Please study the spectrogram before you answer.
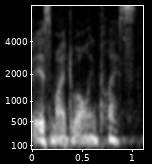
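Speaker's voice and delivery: hushed, reverent whisper. Real, not acted. Preacher whispers the psalm line to the congregation, reverent. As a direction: breathe it like a secret prayer.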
